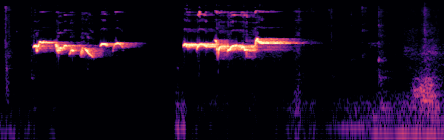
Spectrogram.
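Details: Lure song of a Japanese white-eye for provoking wild birds: two sustained phrases of high, rapid twittering whistles with slurred up-and-down notes, then quiet rustling at the end.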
